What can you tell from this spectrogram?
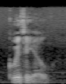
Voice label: Cornish; Withiel; place names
